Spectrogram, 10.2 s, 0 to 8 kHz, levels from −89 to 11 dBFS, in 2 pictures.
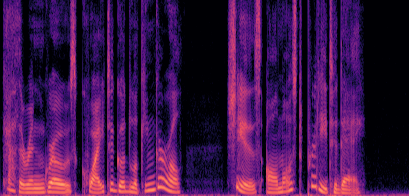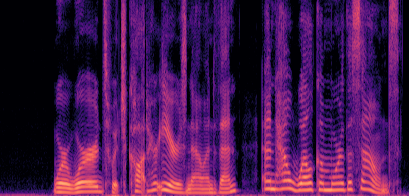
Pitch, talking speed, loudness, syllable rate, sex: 215 Hz, 150 wpm, -17 LUFS, 4.9 syllables/s, female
